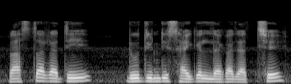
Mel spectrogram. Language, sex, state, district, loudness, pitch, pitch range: Bengali, male, West Bengal, Cooch Behar, -14 LUFS, 145 Hz, 135-155 Hz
